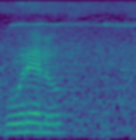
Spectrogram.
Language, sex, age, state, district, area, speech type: Telugu, male, 60+, Telangana, Hyderabad, urban, spontaneous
